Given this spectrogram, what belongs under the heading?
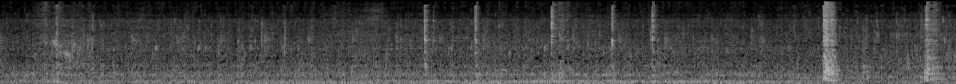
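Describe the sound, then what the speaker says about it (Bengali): Pieces of fish go into a bubbling eggplant and potato curry, with a soft continuous sizzle and a few brief splashes and clatters, the loudest near the end. "এবার মাছটা দিয়ে দেবো।"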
